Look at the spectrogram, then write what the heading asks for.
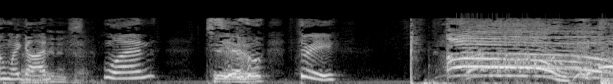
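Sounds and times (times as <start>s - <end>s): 
speech: 0.0s - 3.5s, 4.4s - 6.1s
hand slapping across the face: 4.0s - 4.4s
person crying out in pain: 4.5s - 6.1s.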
